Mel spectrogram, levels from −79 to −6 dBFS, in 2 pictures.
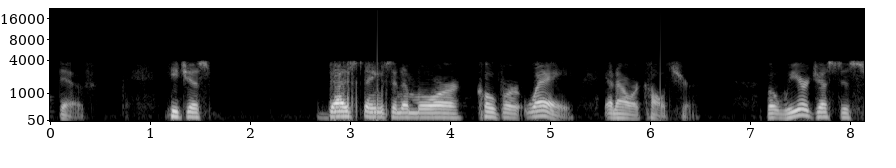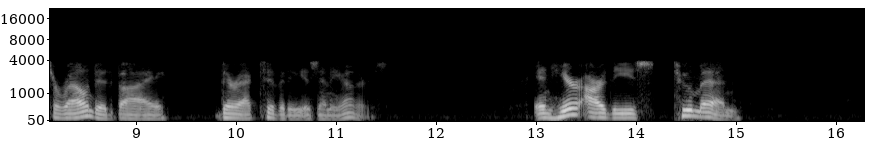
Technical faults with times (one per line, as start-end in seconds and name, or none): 0.00-16.29 AMR narrowband mobile codec
3.27 block of digital silence
6.11 block of digital silence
